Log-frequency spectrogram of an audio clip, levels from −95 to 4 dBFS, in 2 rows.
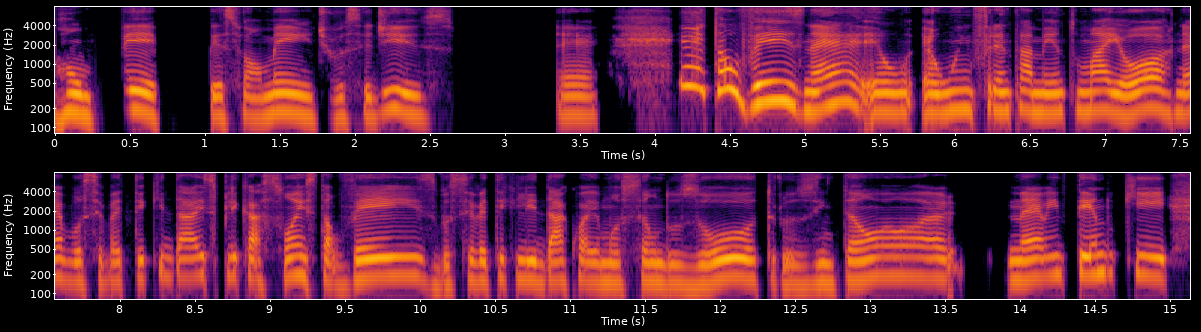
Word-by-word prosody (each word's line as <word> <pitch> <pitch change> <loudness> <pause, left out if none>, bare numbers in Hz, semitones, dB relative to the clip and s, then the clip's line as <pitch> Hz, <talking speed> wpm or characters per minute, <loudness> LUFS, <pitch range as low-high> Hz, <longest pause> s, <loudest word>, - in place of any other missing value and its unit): Romper 175 +3 +2 0.3
pessoalmente, 155 0 -1
você 150 +1 -7
diz? 170 -3 -2 0.7
É. 155 0 -4 0.6
É 455 -2 +5
talvez, 265 - +6
né, 225 +5 +3
é 180 - +3
um 180 0 +2
é 170 - +2
um 180 +3 +1
enfrentamento 185 -2 -1
maior, 185 +1 +3
né. 175 +1 -1
Você 160 -1 -6
vai 155 0 -6
ter 170 - -7
dar 180 0 -2
explicações, 190 -1 -3
talvez. 185 +4 +1
Você 135 +5 -8
vai 160 - -1
ter 180 - -8
que 170 - -7
lidar 160 0 0
com 170 - -6
a 155 - -4
emoção 155 0 -4
dos 140 -2 -7
outros, 165 -3 +1
então 180 +6 -2
é 180 -1 -2 0.3
né, 165 +2 +2
eu 180 - -4
entendo 200 +1 0
que 190 -3 -2
175 Hz, 145 wpm, -23 LUFS, 160-190 Hz, 0.7 s, talvez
